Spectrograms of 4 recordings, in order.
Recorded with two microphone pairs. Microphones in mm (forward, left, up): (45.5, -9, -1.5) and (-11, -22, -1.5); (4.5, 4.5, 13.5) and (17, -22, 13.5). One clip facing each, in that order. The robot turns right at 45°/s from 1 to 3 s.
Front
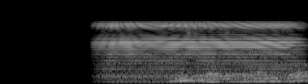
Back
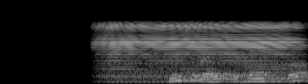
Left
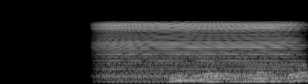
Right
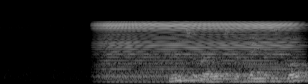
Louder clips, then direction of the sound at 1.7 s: Back 1 dB, even; 160° right.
